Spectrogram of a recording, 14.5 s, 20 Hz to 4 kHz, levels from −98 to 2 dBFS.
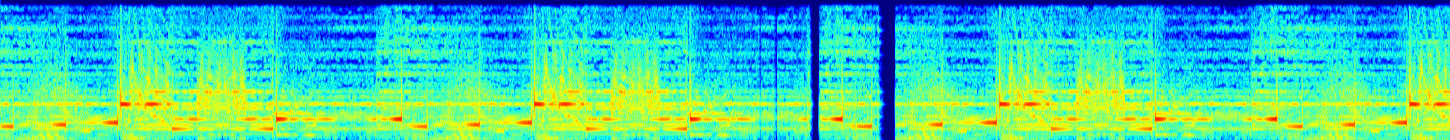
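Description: From about 7.32 to 8.97 s the sound hits a run of repeated stalls (stutter). The jitter buffer kept running dry, so the receiver stretched the last bit of audio, about 19 times, the longest for around 170 ms, fading it during the longer waits. Roughly a third of that stretch is filled-in sound, but nothing is actually lost; it just drags and hiccups. All of this is heard through a call path capped at 4 kHz, which fits G.711 mu-law.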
